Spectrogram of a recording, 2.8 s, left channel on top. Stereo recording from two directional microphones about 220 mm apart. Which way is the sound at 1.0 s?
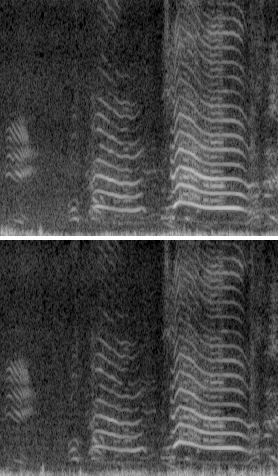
35° left (ahead or behind).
